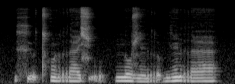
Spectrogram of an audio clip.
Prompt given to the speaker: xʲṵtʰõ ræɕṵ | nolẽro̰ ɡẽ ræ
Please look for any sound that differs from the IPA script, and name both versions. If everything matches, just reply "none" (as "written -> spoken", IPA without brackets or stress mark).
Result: l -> ɮ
